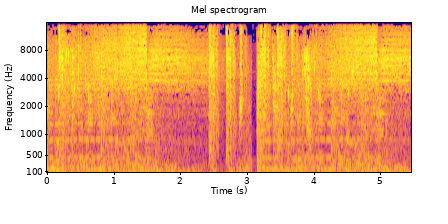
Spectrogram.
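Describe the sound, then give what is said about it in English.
Water runs and splashes steadily while a cheese tank is cleaned during cheese making, a dense continuous rush broken midway by a few sharp knocks and sloshes, then flowing on. No one speaks. “began making cheese by cleaning the tank and pouring the milk.”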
